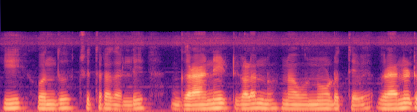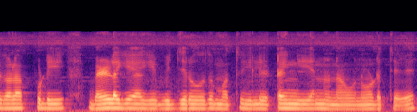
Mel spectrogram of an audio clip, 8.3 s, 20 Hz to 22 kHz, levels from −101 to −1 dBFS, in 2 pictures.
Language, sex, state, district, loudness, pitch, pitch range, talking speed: Kannada, male, Karnataka, Koppal, -19 LUFS, 115 Hz, 110-120 Hz, 115 wpm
